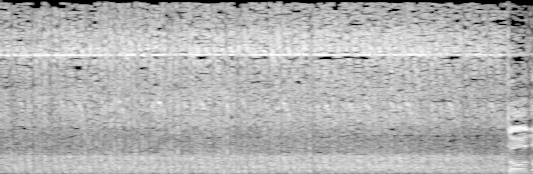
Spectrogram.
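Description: Helicopter running steadily in flight, its engine and rotor noise a dense, even sound.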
